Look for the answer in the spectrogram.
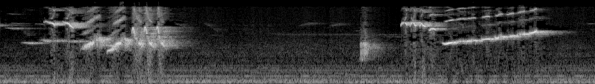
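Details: Brown-chested jungle flycatcher in full rolling song, played to coax young birds of its kind into singing: a dense burst of high trills and sweeps, a short pause broken by one slurred note, then whistles ending in a long rising glide.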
